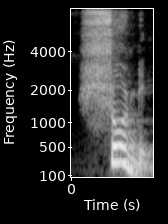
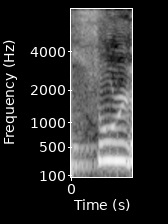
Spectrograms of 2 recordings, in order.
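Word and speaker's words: should: एल आया है ना, तो डी से पहले एल रहेगा तो क्या होगा एल साइलेंट रहेगा, तो इसको क्या पढ़ेंगे शुड, इसको शुल्ड मत पढ़िएगा, शुल्ड, शुल्ड गलत हो जाएगा, शुड, शुड का मतलब होता है चाहिए।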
